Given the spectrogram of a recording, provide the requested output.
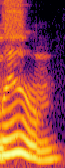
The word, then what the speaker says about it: Blum: Most people say Blum rhymes with plum instead of Bloom. – Bloom rhymes with plume, yeah.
